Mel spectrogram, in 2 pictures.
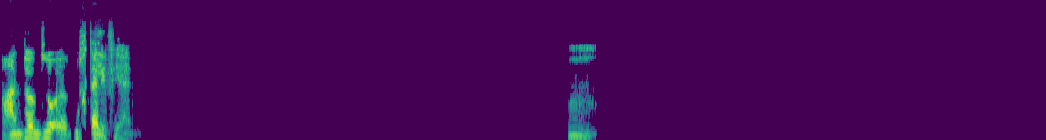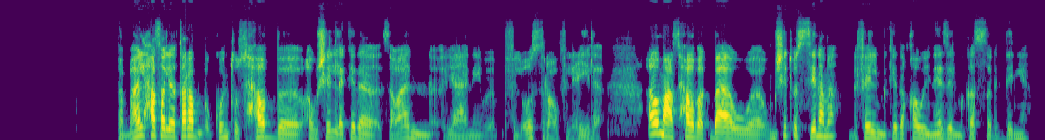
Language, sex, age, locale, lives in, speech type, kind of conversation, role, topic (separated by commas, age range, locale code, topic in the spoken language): Arabic, male, 50-54, ar-SA, Germany, conversation, podcast, host, إزاي المشاهدة الجماعية بتغيّر إحساسنا بالهروب من الواقع؟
